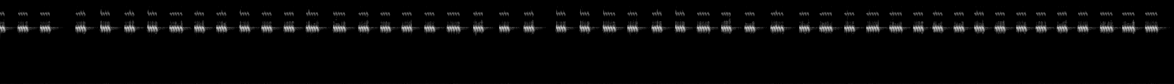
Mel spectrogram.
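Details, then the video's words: Rhythmic summer-evening chirps of a male cricket: shrill, short pulses repeated quickly and evenly with a couple of tiny gaps, each pulse carrying a faint upper harmonic; otherwise silence. "Cricket Chirping Sound Effect"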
